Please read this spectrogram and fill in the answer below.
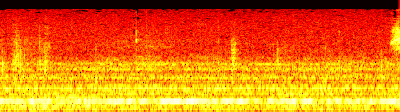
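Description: A steady hum holding one unchanging pitch, over faint background hiss.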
